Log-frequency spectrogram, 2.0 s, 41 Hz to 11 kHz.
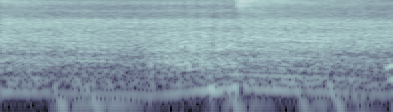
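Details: Stolen-and-recovered Range Rover Evoque, 2 L petrol turbo, with wiring disconnected, running for a while after warm-up: smooth, even running with a steady tone and no knocks or misses; engine sounds healthy.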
